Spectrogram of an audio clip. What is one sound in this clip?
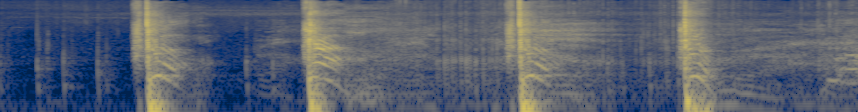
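A wooden bat thuds heavily into a body several times.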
